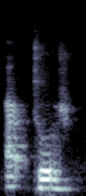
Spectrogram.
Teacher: In many students' accents, they prefer to keep the full value of the O. So they say things like actor.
